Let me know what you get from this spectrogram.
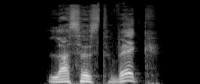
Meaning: second-person singular subjunctive I of weglassen
- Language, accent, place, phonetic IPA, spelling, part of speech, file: German, Germany, Berlin, [ˌlasəst ˈvɛk], lassest weg, verb, De-lassest weg.ogg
